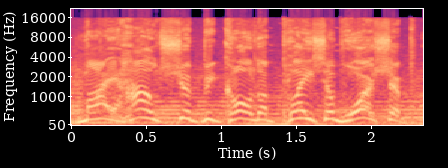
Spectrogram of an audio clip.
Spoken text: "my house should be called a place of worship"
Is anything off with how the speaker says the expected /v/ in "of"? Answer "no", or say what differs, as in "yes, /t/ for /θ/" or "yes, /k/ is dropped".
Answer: no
